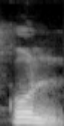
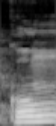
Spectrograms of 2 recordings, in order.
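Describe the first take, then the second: First: কুন ending on a plain, clear n. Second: কুং with the n hidden into a nasal ng; nasal ghunnah. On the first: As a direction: say কুন with no nasal ng. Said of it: "এই দুইটা এভাবে উচ্চারণ করব". (কুন-এ স্পষ্ট ন, গুন্না ছাড়া) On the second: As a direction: hum the end of কুং through the nose. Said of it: "ওইভাবে উচ্চারণ করতে হবে". (কুং-এর শেষে নাকে গুন্নার উচ্চারণ) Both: Shown as a demonstration.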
